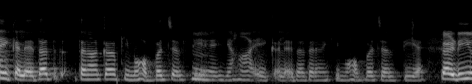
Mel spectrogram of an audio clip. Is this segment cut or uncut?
cut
